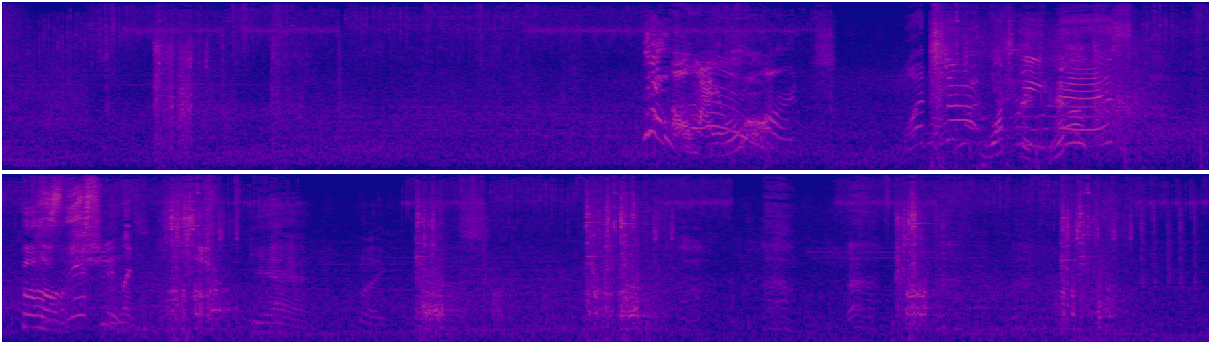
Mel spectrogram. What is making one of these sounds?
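Bicycle tyres roll over pavement.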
